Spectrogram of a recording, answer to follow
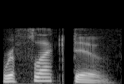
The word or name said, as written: reflective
